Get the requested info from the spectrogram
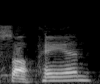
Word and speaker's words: sapan: The first one we would note is sapan. It is spelled S-A-P-A-N.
